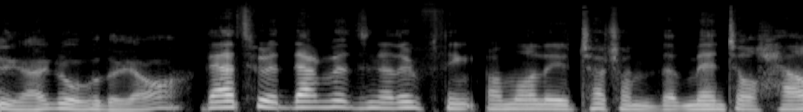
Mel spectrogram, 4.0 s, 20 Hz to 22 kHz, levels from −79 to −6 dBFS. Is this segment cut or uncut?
cut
